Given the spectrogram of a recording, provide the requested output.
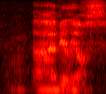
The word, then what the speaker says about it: Vilios: Vilios. Vilios. Okay. If So it's os, not Os.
